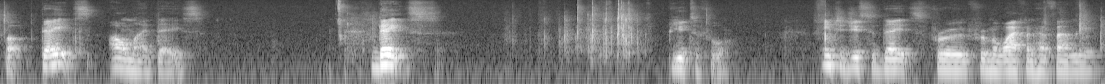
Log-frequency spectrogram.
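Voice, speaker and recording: A man chatting casually and excitedly to camera about food, rambling and repeating words for emphasis. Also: mid-range voice, moderate pace, few pauses. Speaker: vlogger presenting food to camera. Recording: echoey room with faint background noise.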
